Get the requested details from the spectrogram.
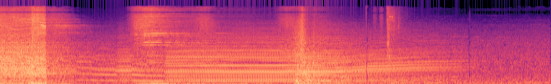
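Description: A chime rings as a victory tune plays.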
